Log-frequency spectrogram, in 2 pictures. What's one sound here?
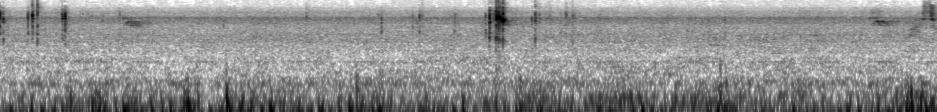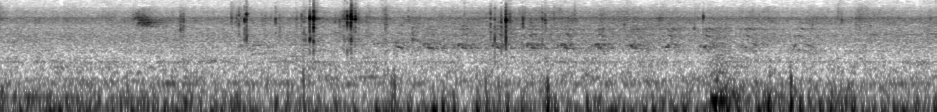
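A cat crunches dry food up close.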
